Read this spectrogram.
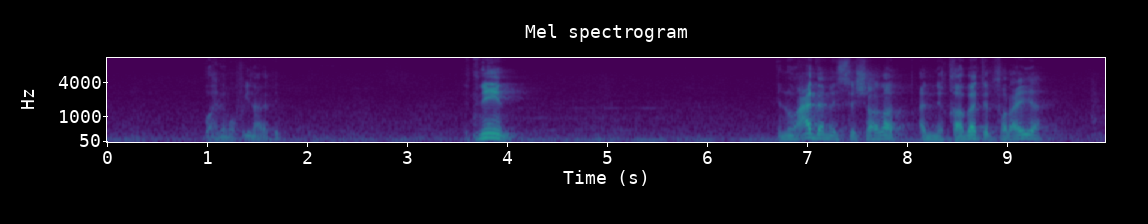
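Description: An elderly man speaks slowly and formally into a microphone, reading out.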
